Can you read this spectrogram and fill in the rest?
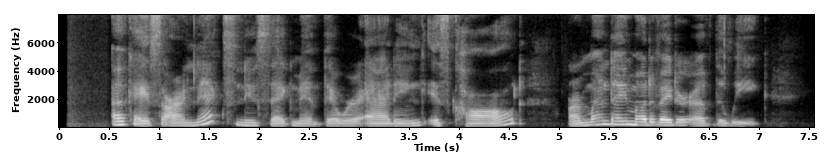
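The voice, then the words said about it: Raspy voice. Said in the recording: “excuse my voice, I know it's really raspy.”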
